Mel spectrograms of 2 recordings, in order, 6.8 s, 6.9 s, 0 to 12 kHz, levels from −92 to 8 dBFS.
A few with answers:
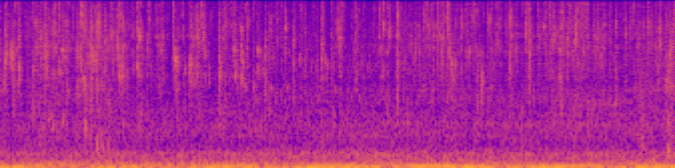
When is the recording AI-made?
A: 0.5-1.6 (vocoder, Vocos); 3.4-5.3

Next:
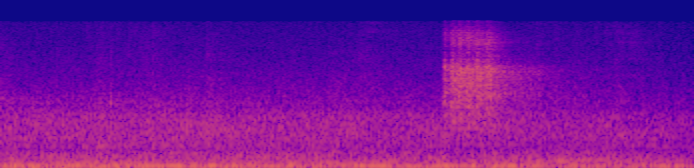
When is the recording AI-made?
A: none

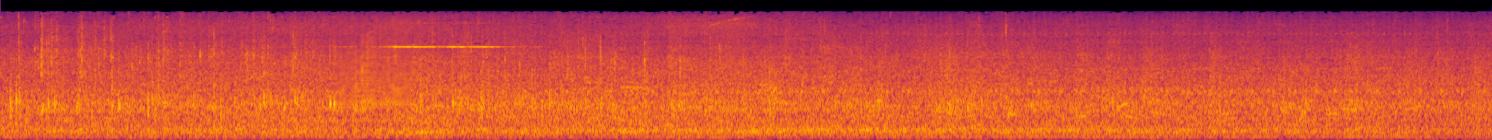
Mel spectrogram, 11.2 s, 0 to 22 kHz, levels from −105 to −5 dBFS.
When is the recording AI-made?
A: 2.5-3.1 (vocoder, Vocos)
